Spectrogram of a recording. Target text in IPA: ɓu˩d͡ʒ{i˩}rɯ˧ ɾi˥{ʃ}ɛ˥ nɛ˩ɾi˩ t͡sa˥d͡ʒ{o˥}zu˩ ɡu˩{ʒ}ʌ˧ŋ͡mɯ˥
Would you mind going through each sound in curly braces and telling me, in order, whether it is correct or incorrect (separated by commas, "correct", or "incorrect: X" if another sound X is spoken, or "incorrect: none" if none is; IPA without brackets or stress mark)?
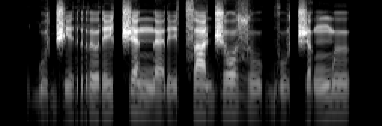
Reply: correct, incorrect: t͡ʃ, correct, incorrect: t͡ʃ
